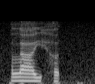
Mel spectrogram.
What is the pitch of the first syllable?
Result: low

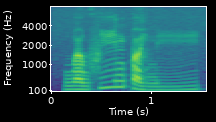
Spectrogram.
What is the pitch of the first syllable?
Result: low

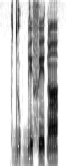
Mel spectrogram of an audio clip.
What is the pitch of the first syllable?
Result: low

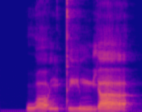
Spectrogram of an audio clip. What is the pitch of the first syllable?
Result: low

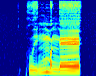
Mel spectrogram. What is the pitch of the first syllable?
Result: rising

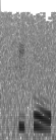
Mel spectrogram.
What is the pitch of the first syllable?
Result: high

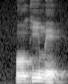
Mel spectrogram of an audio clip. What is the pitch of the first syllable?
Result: low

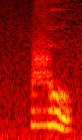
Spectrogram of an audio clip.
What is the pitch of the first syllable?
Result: falling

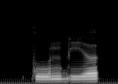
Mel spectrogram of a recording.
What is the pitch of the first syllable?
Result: rising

